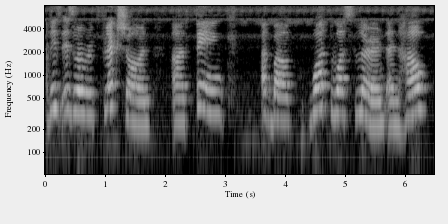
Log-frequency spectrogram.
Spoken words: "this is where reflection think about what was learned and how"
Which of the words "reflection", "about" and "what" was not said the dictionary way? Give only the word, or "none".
none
